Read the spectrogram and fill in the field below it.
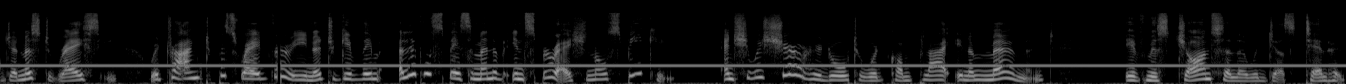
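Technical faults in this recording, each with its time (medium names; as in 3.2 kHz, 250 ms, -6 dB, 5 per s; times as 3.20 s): whine 880 Hz -39 dBFS
2.77–2.81 s: dropout 38 ms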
